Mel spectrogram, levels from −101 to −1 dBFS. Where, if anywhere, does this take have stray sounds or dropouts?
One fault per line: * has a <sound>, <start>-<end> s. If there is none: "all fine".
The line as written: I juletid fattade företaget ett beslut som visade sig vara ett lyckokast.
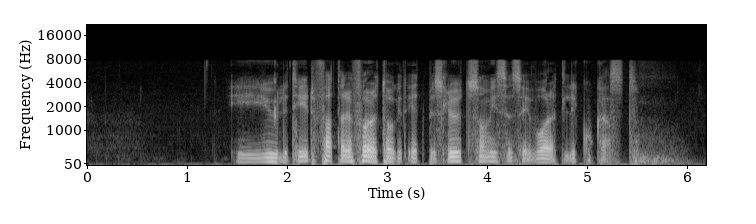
all fine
